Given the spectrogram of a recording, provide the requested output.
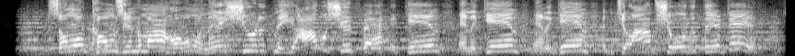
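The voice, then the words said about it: Convincing Savannah Southern accent. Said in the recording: “I perfected that accent to the extent where nobody recognized me as coming from anywhere other than Savannah.”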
